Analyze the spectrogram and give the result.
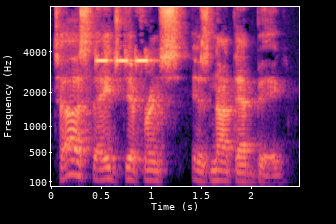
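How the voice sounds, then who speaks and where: A man co-hosting a casual advice chat, talking in a relaxed way that trails off quietly, and reading a viewer's email aloud. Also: medium pitch, normal speed, roomy sound, very noisy. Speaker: co-host of an advice show.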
